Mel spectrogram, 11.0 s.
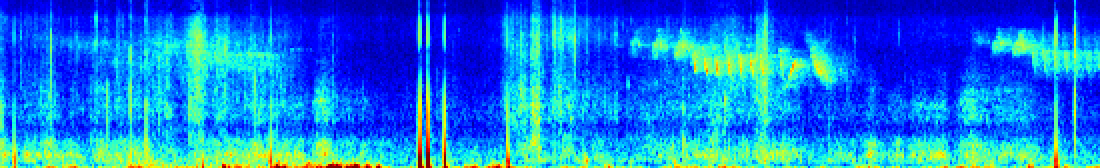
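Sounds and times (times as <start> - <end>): faint songbird singing: 0.6 - 3.0, 6.2 - 11.0.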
